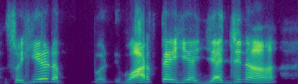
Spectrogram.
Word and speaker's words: yajna: So here the vartha here yajna, it is actually we pronounce as yagyang.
